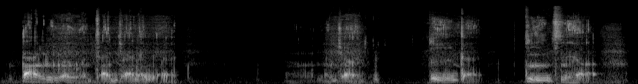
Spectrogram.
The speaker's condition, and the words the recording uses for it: Laryngectomy. 他非常厉害，他花了很长的一段时间呢，学习所谓的食道语，就是用这个嗯、呃、空气震动的原理让。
